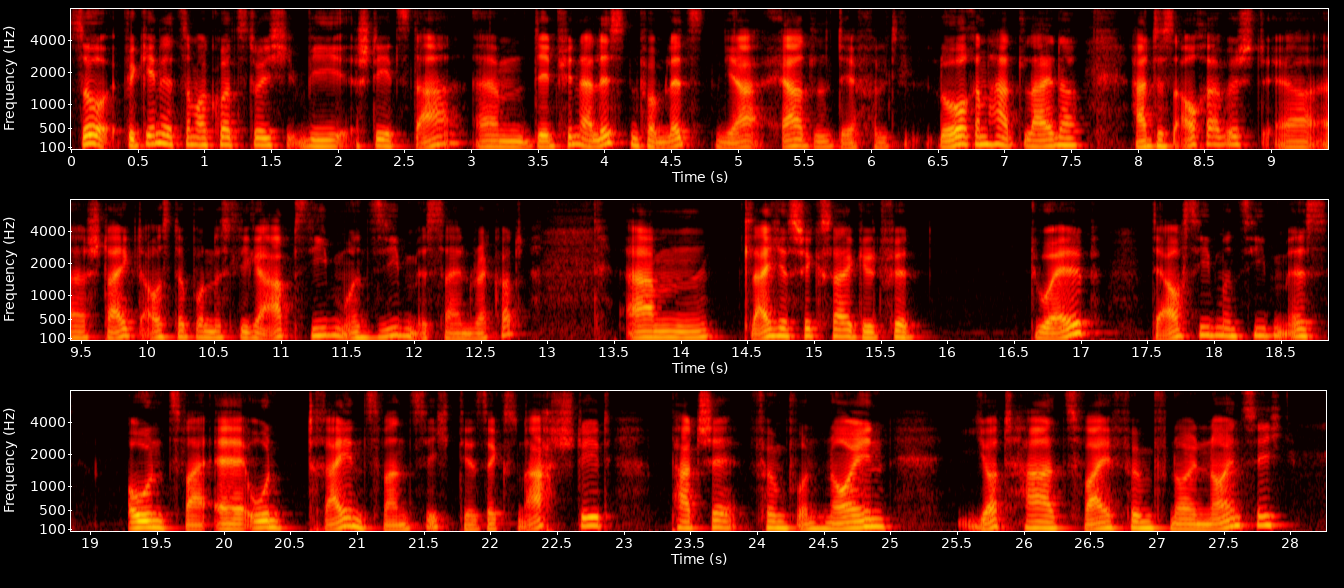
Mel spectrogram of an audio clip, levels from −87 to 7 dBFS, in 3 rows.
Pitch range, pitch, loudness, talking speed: 120-155 Hz, 130 Hz, -32 LUFS, 140 wpm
